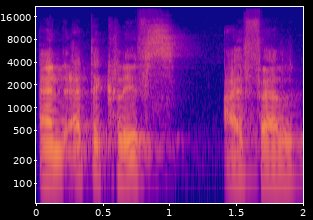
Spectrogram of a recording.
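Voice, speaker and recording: A man hosting a podcast, speaking softly and hesitantly, with many fillers as he shares a memory. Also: medium pitch, steady tone, slow. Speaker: podcast host. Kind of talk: casual conversation.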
